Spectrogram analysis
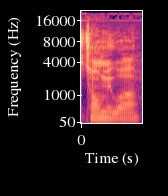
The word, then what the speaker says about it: Tomiwa: Either it's Tomiwa, or you can say Tomi, and then my last name is.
